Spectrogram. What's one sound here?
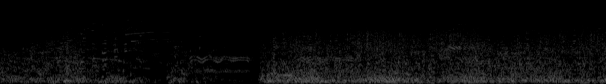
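Game sound effects chime and clash.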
